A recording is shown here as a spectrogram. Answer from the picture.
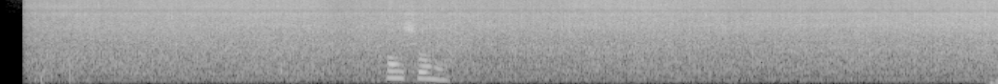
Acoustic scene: park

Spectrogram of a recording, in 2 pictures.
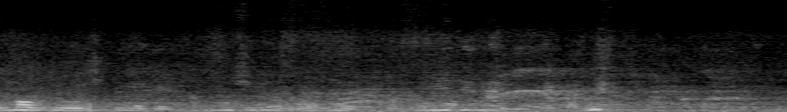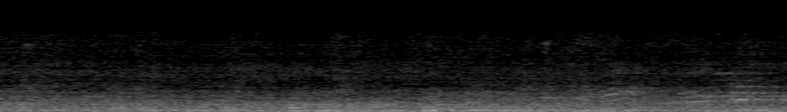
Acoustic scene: park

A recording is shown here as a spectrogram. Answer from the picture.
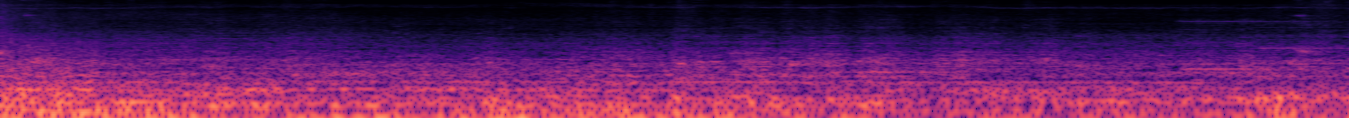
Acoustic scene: bus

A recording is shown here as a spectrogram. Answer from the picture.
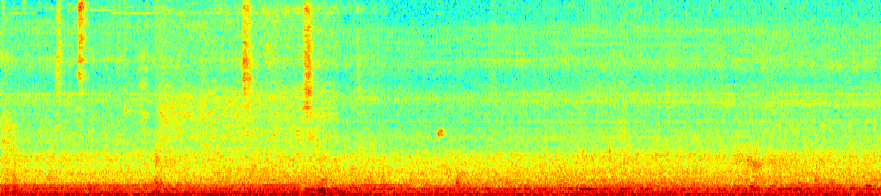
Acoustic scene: subway train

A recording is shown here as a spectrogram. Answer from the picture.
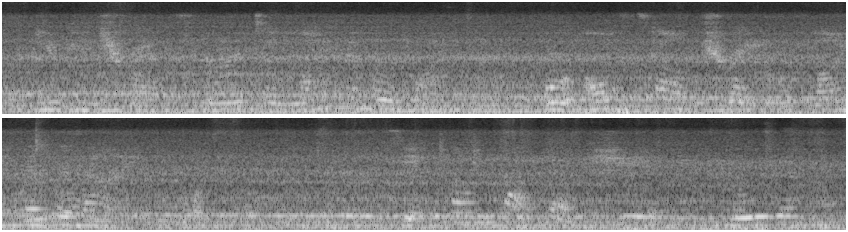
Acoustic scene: subway train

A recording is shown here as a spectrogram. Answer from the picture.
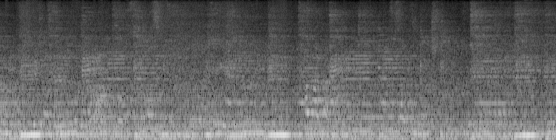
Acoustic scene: cafe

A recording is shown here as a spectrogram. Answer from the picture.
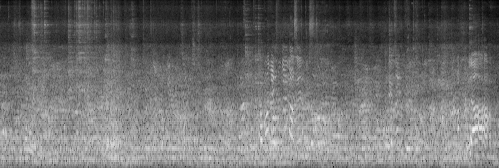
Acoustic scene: restaurant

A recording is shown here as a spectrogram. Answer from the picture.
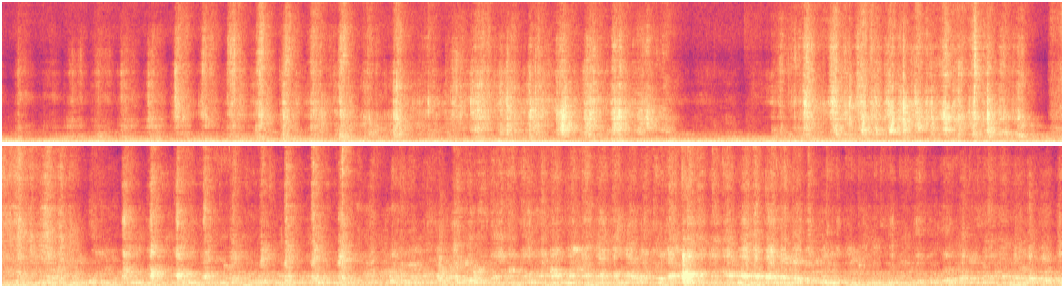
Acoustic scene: restroom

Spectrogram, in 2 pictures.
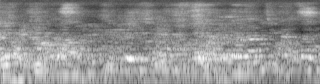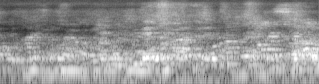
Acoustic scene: crowded indoor space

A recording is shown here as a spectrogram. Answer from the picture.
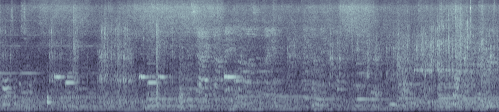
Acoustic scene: cafe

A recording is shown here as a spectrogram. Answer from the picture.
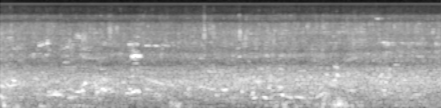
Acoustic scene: park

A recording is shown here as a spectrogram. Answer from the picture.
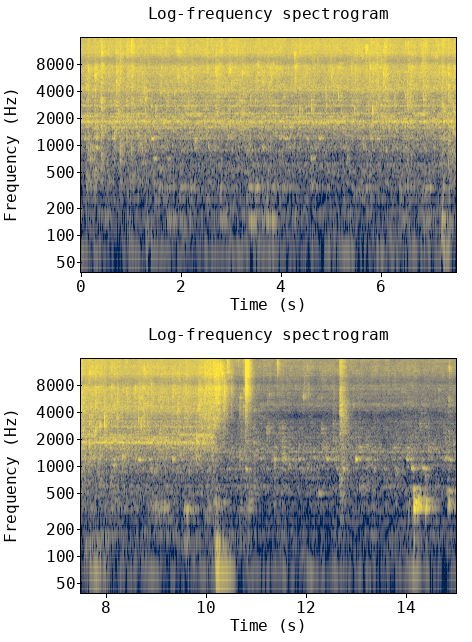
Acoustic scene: restroom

